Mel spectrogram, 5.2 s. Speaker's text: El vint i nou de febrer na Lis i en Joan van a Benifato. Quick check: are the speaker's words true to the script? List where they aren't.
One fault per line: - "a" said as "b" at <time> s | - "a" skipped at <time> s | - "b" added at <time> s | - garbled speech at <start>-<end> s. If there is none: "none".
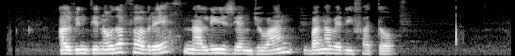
none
